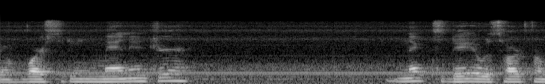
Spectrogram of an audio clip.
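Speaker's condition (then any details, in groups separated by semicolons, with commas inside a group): Spinocerebellar ataxia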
